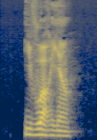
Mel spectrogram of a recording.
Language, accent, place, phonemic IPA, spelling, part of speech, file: French, France, Lyon, /i.vwa.ʁjɛ̃/, ivoirien, adjective, LL-Q150 (fra)-ivoirien.wav
- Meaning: Ivorian (of, from or relating to Ivory Coast)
